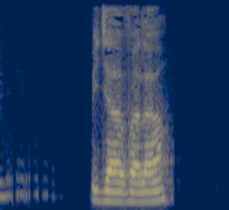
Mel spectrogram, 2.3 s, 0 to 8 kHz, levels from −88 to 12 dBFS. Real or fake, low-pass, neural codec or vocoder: real; 7.2 kHz; none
